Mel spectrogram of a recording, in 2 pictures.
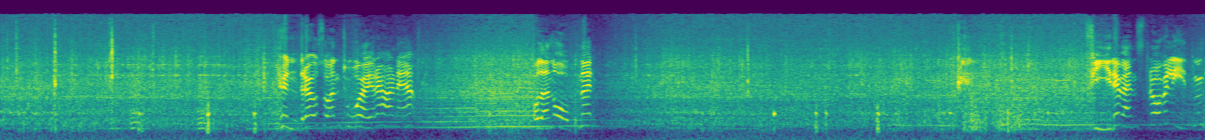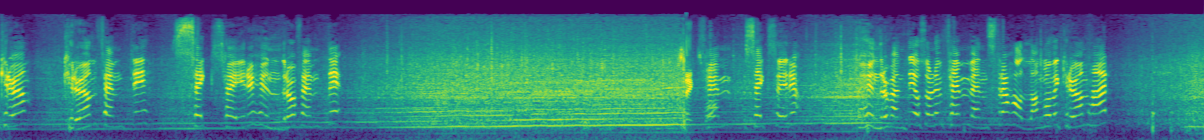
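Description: Rally car engine heard from inside the cabin while driving hard on a snowy stage. The revs climb slowly in long pulls and drop off sharply a few times, over a steady hiss of tyre and road noise.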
